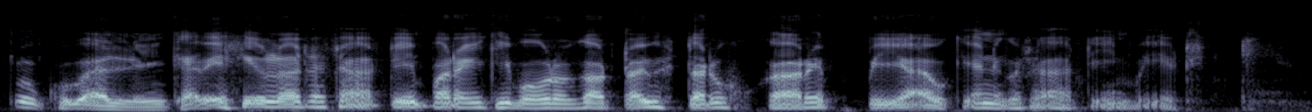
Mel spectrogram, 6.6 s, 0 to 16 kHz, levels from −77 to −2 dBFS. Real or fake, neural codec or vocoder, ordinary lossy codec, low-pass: real; none; none; 14.4 kHz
